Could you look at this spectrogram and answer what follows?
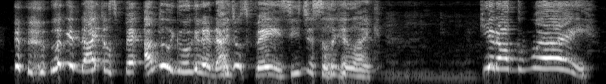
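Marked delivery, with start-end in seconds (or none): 4.8-5.9 put-on pitched-up British accent. Watching and putting words to Nigel's face, in British tone. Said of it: "in British tone".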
